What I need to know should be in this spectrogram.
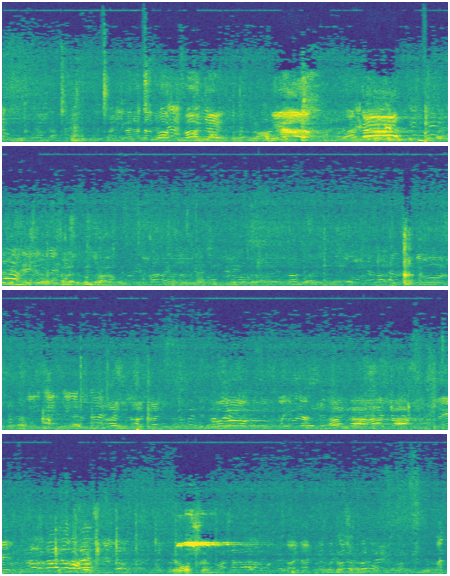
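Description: Young men shout to one another from a distance outdoors.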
